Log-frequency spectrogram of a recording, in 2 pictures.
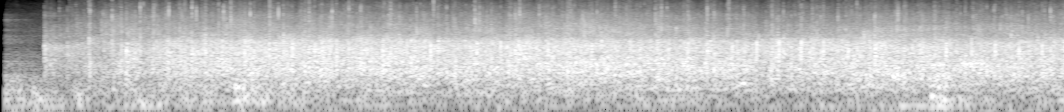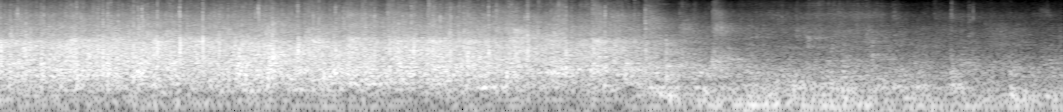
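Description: Concert audience applauding, starting about half a second in, holding steady, then dying away about seventeen seconds in.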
